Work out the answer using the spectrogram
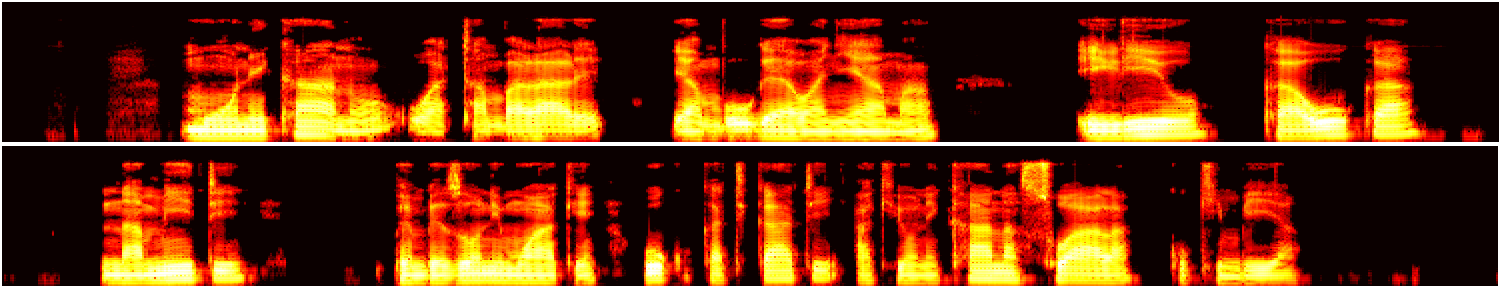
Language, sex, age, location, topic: Swahili, male, 25-35, Dar es Salaam, agriculture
